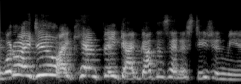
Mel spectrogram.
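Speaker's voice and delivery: high, loud mock panic, easing off; acted fluster, starting high and settling; retold helpless plea. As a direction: replay your flustered call for help. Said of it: "I said".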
